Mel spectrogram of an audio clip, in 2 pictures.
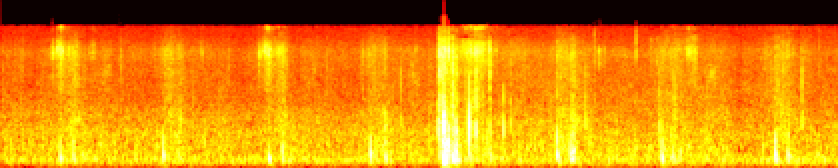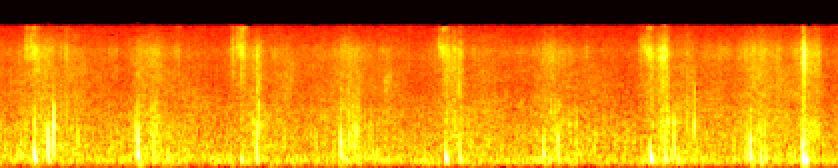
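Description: Footsteps of shoes on a gritty concrete pavement, a steady walking pace of about three steps every two seconds, each step with a scuff of grit. One louder knock comes about three seconds in.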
